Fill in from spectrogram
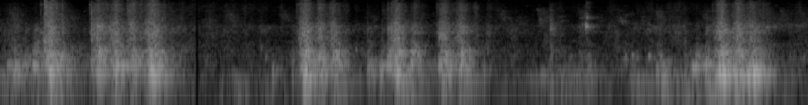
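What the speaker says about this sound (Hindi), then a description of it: "तो यहाँ से मैं सिलाई करके दोनों पार्ट जोड़ देता हूँ।" A sewing machine joins two parts of a potali bag in several short bursts of stitching separated by pauses, with handling noises between runs.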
